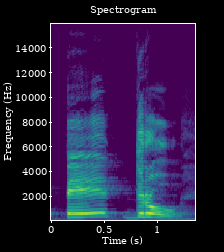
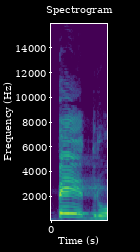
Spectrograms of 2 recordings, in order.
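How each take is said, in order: First: Pedro very slowly as Pe... dro; syllable by syllable. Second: Said in the usual way. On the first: Shown as a demonstration. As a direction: break Pedro into two separate beats. (Pedro em duas sílabas, bem devagar) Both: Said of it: "Tem duas sílabas".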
